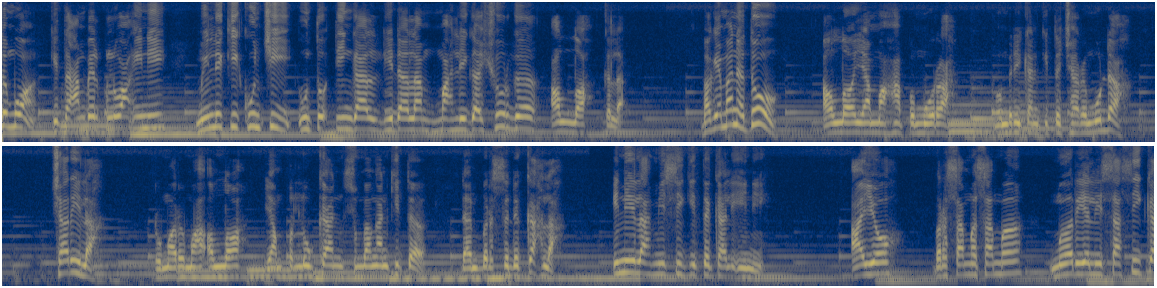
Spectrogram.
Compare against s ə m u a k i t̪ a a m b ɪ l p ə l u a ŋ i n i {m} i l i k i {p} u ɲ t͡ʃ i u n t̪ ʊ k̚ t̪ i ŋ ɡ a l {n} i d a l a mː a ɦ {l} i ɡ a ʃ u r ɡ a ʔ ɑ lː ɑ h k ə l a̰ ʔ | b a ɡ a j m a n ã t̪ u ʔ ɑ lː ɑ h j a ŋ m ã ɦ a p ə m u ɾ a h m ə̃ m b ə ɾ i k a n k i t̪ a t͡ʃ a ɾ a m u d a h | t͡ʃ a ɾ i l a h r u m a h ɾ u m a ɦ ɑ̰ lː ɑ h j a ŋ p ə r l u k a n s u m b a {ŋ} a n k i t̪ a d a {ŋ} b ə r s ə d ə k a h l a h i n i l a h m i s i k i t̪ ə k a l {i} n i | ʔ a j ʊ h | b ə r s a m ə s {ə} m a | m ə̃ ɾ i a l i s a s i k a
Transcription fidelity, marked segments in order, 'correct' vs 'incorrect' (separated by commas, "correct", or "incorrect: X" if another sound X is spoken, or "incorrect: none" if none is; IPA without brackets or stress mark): correct, incorrect: k, incorrect: d, correct, correct, incorrect: n, incorrect: iː, incorrect: a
